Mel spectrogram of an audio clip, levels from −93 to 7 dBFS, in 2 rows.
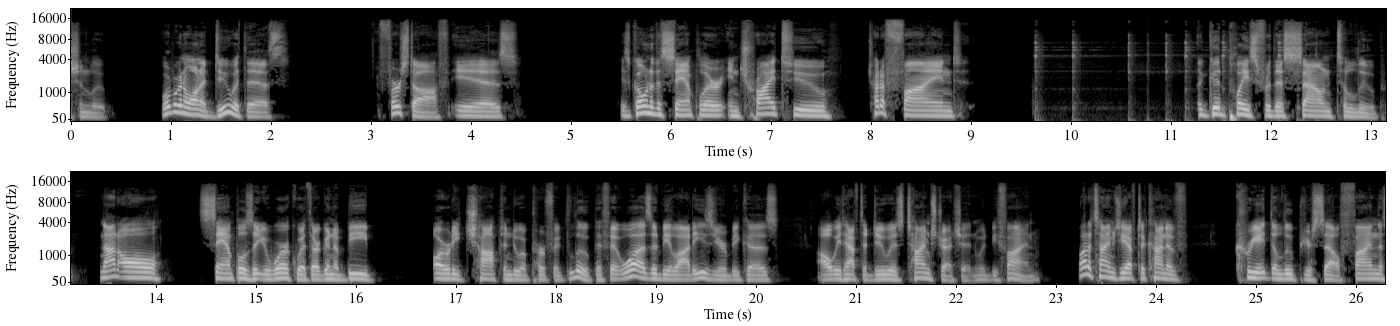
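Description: There are no technical faults to describe in time order anywhere in this audio.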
